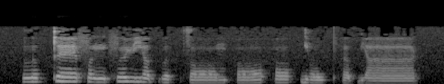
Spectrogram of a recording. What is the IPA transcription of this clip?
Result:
l ʊ˨˥ k̚ t̪ ɛː˧ f ɐ˧ ŋ f ɵ˥ ɥ j ɐ˧ p̚ l ʊ˨ k̚ s ɔː˨ m h ɔː˨˧ h ɔː˧ k̚ j o˨˧ w pʰ ɐ˨ p̚ j aː˨ k̚

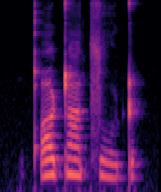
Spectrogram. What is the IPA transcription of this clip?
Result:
qʼ o ʈ ã t͡s o̤ ʈ

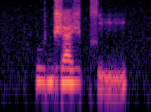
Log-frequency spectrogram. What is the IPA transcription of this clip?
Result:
ṳ d͡ʒ a ʒ t͡s ḭ

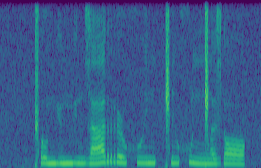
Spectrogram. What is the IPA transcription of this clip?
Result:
ǁ oː mʲ ʉ mʲ ʉ n z a r ə˞ xʷ iː n ǁ i xʷ ə ŋ͡ǁ ə z ɾ ɔ

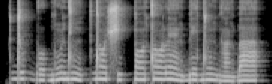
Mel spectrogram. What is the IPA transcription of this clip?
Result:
d u˧ ɡ͡b o˨ ɡ ũ˨˦ d ĩ˦˨ | d ɔ̃˧ ʃ i˨ k͡p ɔ̃˧ t ɔ̃˦ l ɛ̃˦˨ ɡ͡b e˧ d ũ˧ ɡ ã˨ ɡ͡b a˧

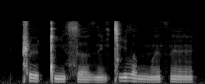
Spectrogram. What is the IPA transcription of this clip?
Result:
ǁ ø˦˨ ǃ ĩ˧ s ɜ˧ ð ẽ˨ ǀ i˦ l ʌ˧ ŋʷ ɛ̃˨˦ θ ɛ̃˧

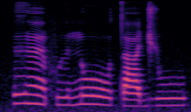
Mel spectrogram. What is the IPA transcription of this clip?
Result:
ɣ ɛ̃˦˨ f ɨ˨ n oː˦˨ t a˨ d͡ʒ u˧

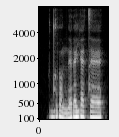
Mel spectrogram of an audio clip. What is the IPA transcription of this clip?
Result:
d u˧ ɾ o˨ n ɛ˨˦ ɾ ɛ˦ j ɛ˦ t ɛ˦

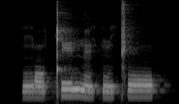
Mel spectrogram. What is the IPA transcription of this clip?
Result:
ŋ ɔ˨ ǃ e˦ n̪ ɛ̃˨ k ũ˨ ǁ o˦

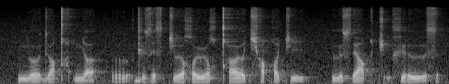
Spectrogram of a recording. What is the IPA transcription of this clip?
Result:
ɲ ɵː d ʉ ə̯ qʰ ḭ ɲ ɐ | r o̰ ɡʲ ʉ z i s c ɨː χ ʉː χ qʰ ʉː ə̯ t͡ɕʰ ɵ q u c i | lʲ u s ɾʲ aː q c ṵ xʲ ɨ ɾ ɨː s

